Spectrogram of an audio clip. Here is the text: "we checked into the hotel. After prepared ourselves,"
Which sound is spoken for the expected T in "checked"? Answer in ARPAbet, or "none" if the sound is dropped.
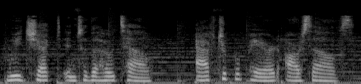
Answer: T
